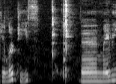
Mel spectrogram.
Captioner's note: clank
